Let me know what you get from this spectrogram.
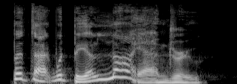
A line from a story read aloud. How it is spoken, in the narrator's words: Paul exclaimed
